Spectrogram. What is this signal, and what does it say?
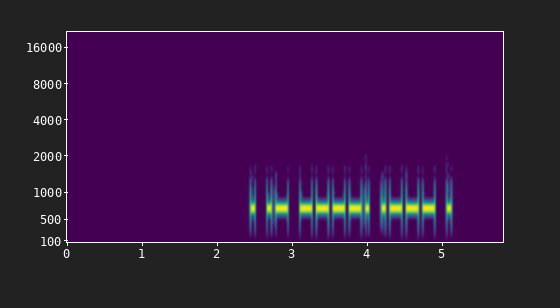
Morse code, heard as a keyed tone, about 22 wpm, 700 Hz. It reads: EA9JE
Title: DXCC-100 Call Signs - 5 Characters - Repeated 2x - 22wpm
